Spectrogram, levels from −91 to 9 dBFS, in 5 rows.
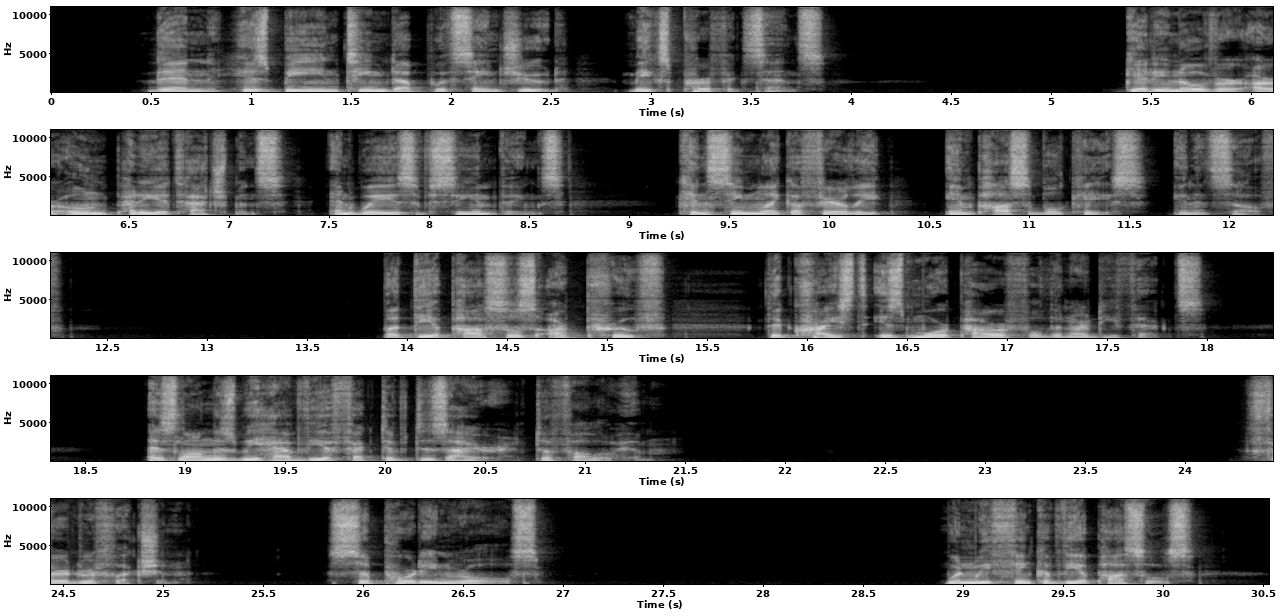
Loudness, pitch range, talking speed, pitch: -17 LUFS, 115-140 Hz, 130 wpm, 125 Hz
